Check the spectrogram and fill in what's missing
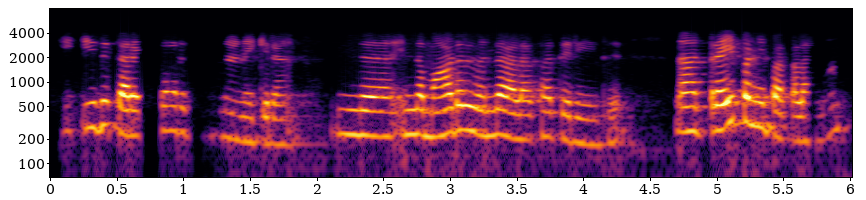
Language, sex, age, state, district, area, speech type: Tamil, female, 18-30, Tamil Nadu, Chengalpattu, urban, conversation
